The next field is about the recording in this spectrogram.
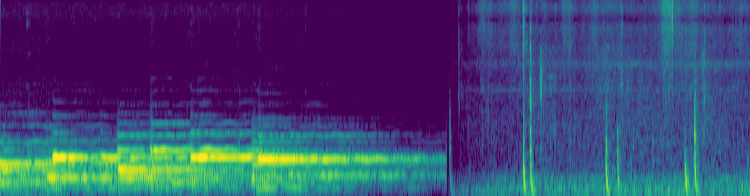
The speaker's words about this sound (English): Those footsteps, they belong to me.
